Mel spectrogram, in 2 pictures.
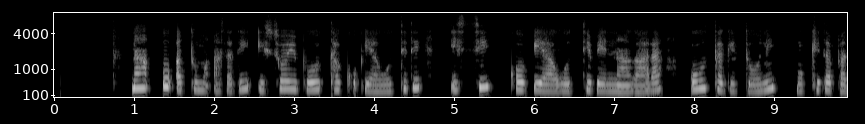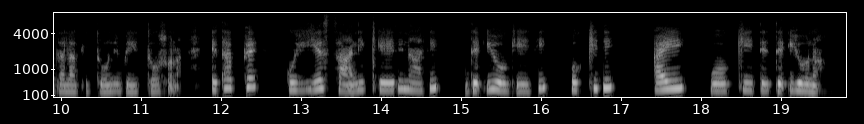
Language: Wolaytta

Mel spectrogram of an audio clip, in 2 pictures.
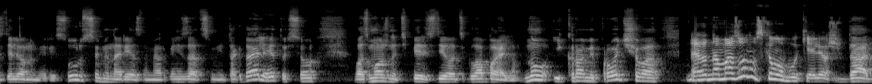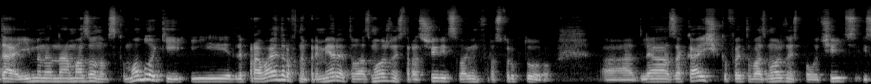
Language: Russian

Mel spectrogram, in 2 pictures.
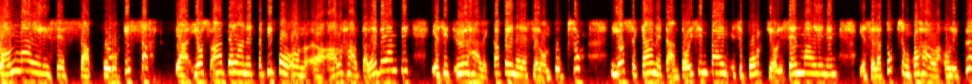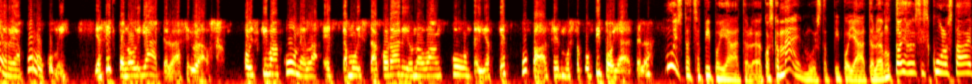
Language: Finnish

